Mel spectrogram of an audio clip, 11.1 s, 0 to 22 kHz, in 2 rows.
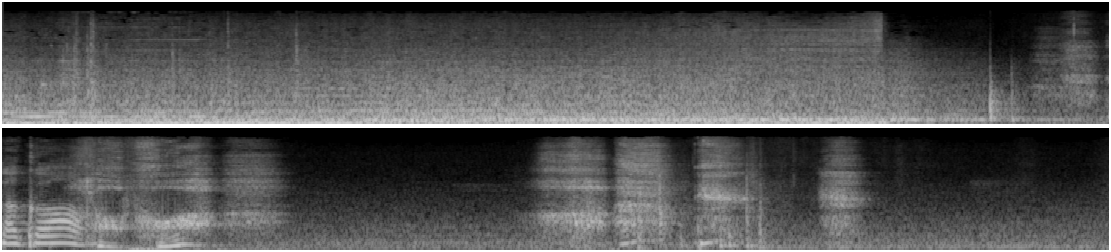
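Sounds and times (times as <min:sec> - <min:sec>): person gasping breaths: 0:05.2 - 0:05.5, 0:06.5 - 0:07.0, 0:08.1 - 0:10.0.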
